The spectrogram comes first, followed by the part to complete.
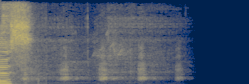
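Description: The end of a long, drawn-out spoken "Tschüss!" in a steady voice, finishing in a hiss. A few faint, short sounds follow before the audio cuts to silence near the end.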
